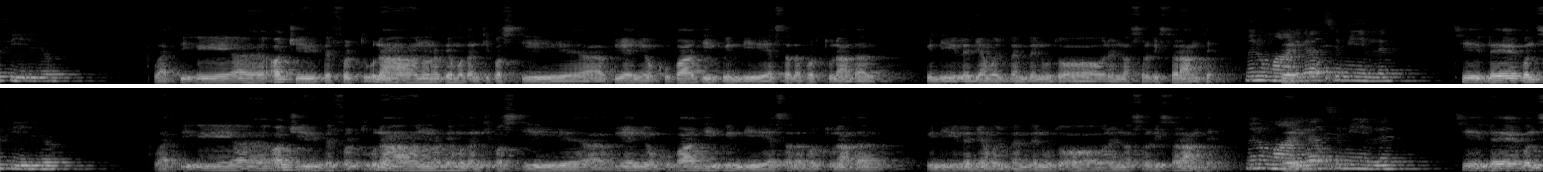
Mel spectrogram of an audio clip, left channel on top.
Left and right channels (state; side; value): normal; both; correlation 0.65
